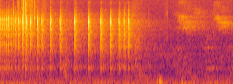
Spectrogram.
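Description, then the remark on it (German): The handle of the unlocked main entrance door of Mozart's house turns and the latch clicks open: a quick run of about a dozen sharp metallic ticks, followed by two soft, low knocks. No one speaks. “Wow, die Tür ist ja gar nicht abgeschlossen.”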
